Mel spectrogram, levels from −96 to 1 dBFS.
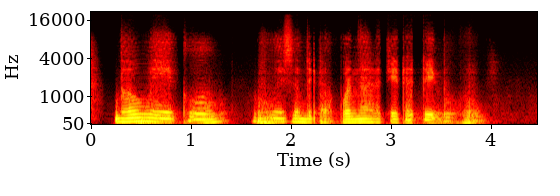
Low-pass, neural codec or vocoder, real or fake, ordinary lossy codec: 19.8 kHz; codec, 44.1 kHz, 0.9 kbps, DAC; fake; none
